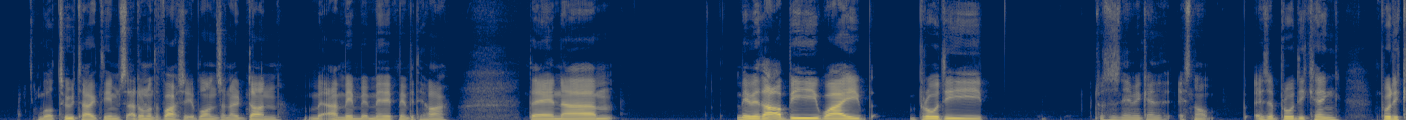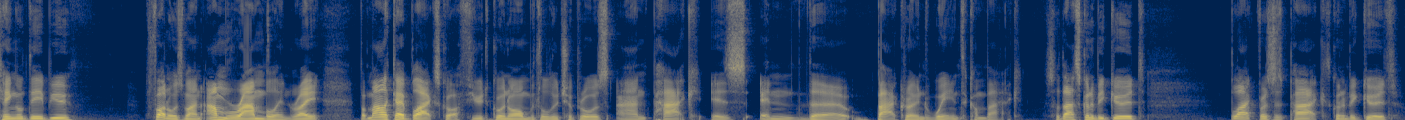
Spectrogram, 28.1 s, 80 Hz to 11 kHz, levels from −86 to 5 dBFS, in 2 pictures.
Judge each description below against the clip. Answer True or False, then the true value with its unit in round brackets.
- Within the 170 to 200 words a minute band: True (175 wpm)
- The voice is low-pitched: True (120 Hz)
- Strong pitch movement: False (4.7 semitones)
